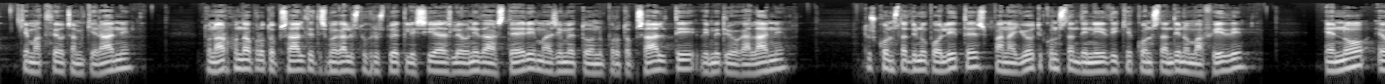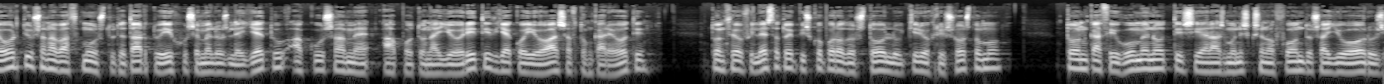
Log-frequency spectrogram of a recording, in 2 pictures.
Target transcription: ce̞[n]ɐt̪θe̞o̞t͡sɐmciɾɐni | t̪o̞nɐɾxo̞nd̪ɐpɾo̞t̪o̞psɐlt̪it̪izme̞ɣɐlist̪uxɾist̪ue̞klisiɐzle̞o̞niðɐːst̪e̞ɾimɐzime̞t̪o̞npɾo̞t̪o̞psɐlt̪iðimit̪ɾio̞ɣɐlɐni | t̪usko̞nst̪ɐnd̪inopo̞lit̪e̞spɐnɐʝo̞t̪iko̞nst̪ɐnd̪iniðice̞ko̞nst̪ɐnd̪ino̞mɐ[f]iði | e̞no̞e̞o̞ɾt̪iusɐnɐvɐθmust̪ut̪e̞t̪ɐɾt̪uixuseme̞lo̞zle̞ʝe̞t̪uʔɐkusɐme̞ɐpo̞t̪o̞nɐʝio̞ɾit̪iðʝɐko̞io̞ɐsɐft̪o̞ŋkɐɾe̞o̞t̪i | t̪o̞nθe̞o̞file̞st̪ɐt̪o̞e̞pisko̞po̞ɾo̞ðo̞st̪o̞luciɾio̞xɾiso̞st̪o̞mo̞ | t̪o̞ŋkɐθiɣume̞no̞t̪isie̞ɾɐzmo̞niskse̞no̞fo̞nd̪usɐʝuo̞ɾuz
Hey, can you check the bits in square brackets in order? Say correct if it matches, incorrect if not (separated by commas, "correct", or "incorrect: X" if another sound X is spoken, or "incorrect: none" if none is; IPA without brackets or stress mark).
incorrect: m, correct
